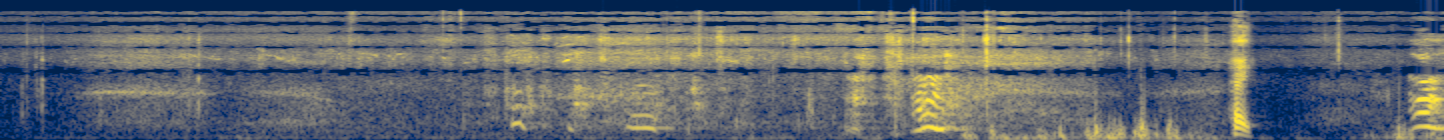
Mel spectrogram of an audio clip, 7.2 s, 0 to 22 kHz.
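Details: White Alaskan malamute, 12 years old, giving a few short, wavering, howl-like vocal calls in the second half, rising and falling in pitch, over low rumbling noise and a person's voice.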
